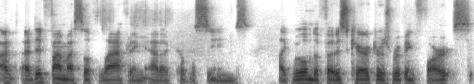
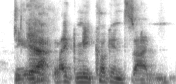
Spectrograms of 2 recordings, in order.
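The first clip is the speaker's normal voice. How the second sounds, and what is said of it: Crusty old sailor voice. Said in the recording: “has like this old sailor's speak. You know, he's an old crusty sailor.”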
